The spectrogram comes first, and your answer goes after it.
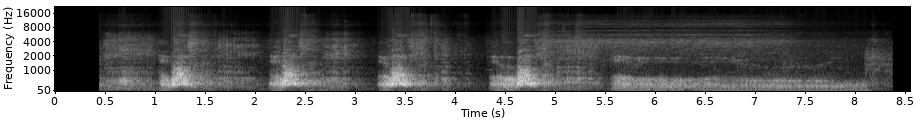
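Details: A Rottweiler aggressively barks at a water supplier with four deep, booming barks about a second apart, then a long rough droning sound.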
